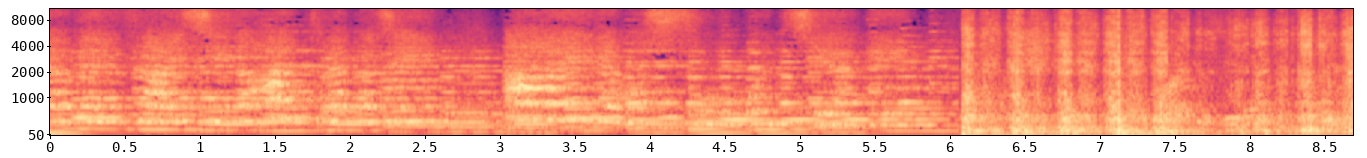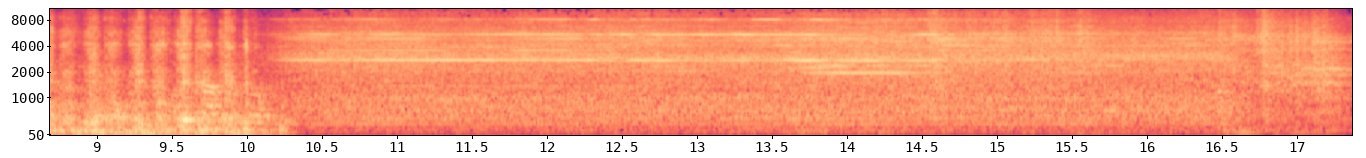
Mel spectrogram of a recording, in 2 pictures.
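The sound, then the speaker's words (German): Craftsmen at work on wood at an open-air forest stage, after a short stretch of music. Dense rasping sawing strokes last about four seconds, then give way to a steady, loud whining drone of a power tool that runs to the end. “heute können wir nicht nur fleißige Handwerker sehen, sondern auch vor allen Dingen fleißige Handwerker hören.”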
